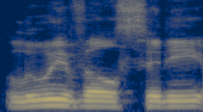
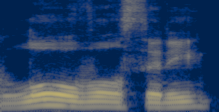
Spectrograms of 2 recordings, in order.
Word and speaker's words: Louisville: of loose city or louisville city or louisville city depending how you want to pronounce that versus orange county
